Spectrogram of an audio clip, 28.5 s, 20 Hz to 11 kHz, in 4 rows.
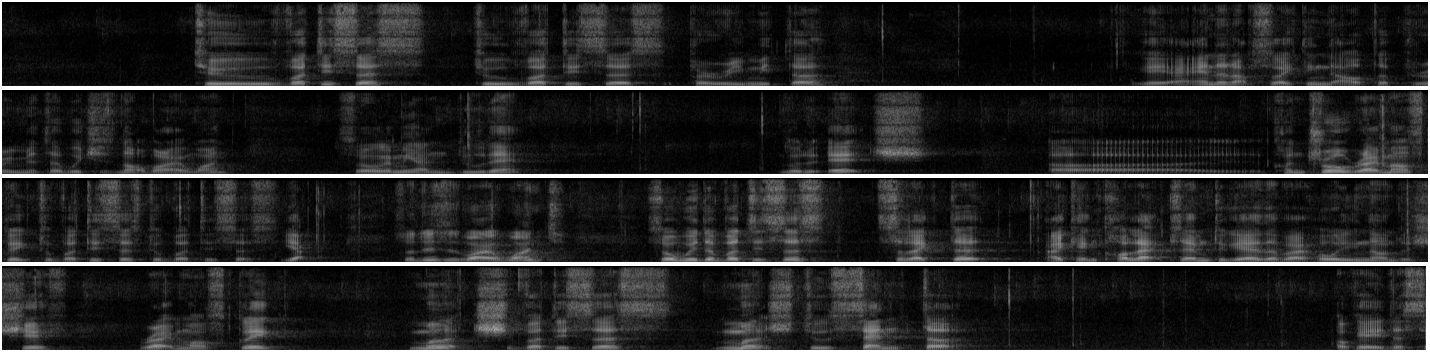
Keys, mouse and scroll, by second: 5.7 scroll up 1, 5.9 scroll down 1, 9.5 z, 10.3-11.4 right drag, 13.7-15.4 ctrl+right drag, 21.6-27.4 shift+right drag, 27.7-28.3 scroll down 1, 28.3 scroll up 1.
